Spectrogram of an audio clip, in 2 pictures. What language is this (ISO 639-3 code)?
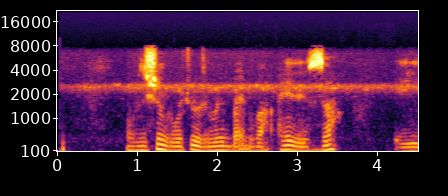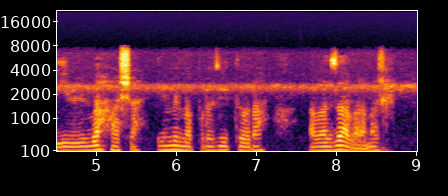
kin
